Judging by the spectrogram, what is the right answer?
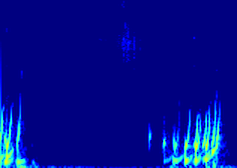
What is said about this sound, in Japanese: この水の音。あなたにはどんな景色が見えていますか？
